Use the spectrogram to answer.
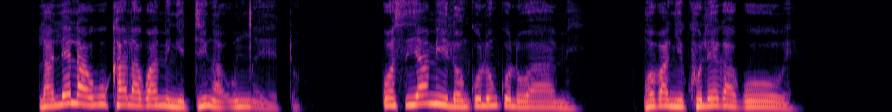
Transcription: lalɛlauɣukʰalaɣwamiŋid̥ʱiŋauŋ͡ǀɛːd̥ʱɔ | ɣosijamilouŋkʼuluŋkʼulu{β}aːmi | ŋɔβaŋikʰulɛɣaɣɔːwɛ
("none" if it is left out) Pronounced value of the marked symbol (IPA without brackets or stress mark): w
